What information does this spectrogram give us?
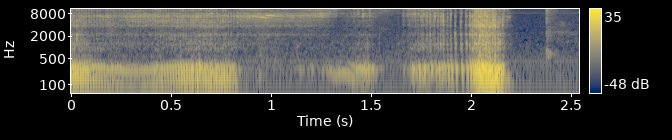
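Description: A man snoring: a few rough, throaty rasps in irregular bursts, the last one the loudest and noisiest.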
